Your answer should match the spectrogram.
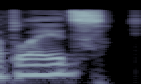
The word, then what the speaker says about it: Blades: Uh, Jazz and Lincoln Center Orchestra, A Night with Ruben Bla- uh, Blades, use the American pronunciation.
